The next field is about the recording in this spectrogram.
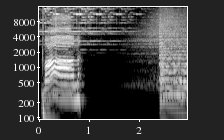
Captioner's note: chimes tinkling; glamorous music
